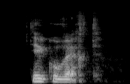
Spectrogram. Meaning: feminine plural of découvert
- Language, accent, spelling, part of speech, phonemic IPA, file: French, Canada, découvertes, verb, /de.ku.vɛʁt/, LL-Q150 (fra)-découvertes.wav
